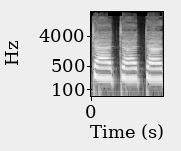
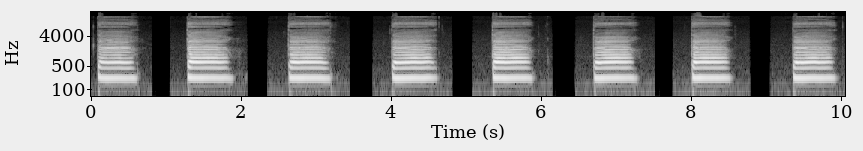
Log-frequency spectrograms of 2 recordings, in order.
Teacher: اس میں وہ انگلش والی ٹ کی آواز نہ آئے۔ کچھ لوگ کرتے ہیں ٹا ٹا ٹا کر کے پڑھ رہے ہوتے ہیں، تو یہ اگر آپ اپنی زبان کو بالکل صحیح مخرج پہ رکھیں گے تو تب یہ والا پرابلم بھی نہیں ہوگا۔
